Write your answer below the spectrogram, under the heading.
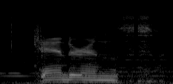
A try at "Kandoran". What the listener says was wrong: Kandoran. Like more like door. You're say like a front door.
